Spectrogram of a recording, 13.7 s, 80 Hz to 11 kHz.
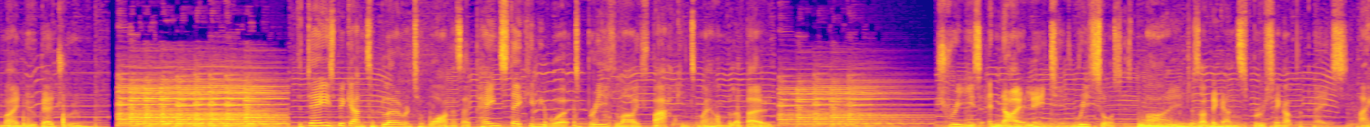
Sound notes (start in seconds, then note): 1.0 THE SOUND OF INSTANT REGRET, and a bell; 7.8 the CONTINUED SOUNDS OF INSTANT REGRET, and the bell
